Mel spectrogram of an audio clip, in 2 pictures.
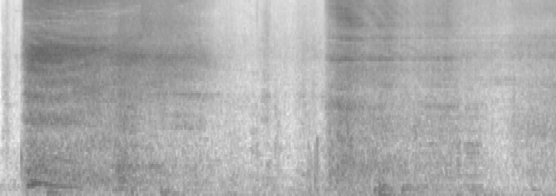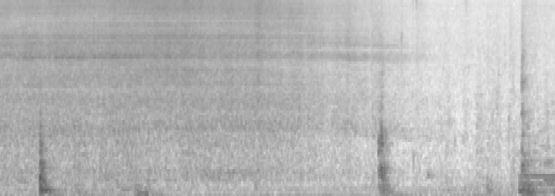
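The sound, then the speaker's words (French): Someone inhales and then blows hard through a straw as a breathing exercise to de-stress and relax the body, making loud, rushing, airy breath noise in a few long surges, with occasional sharp little clicks and no talking. “Vous êtes prêts On inspire et on souffle bien fort.”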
